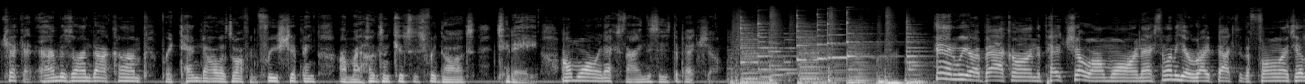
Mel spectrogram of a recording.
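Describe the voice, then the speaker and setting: A man's voice: animated, faint music behind. Chatty man hosting a radio pet show. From New York. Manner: rapid, repetitive sales pitch and chatty advice. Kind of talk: call-in radio advice.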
